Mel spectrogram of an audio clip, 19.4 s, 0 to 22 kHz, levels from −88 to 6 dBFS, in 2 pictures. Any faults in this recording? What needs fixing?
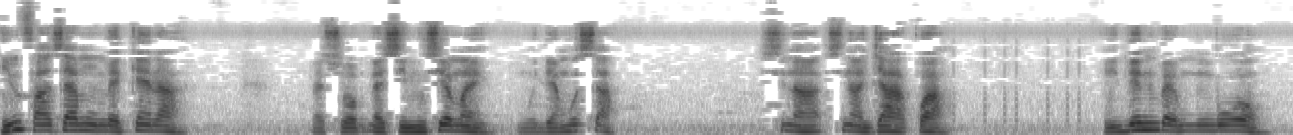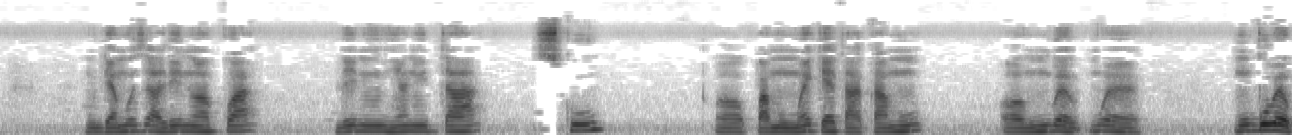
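Throughout the clip, the speech was likely passed through a WMA encoder at a low bitrate, consistent with about 32 kbps. Its long transform blocks smear quantisation noise over tens of milliseconds and drop weak spectral detail, so the speech carries heavy ringing, a washy texture and hiss that swells and fades with the voice. Encode from the original source at a higher bitrate, or with a better codec, rather than re-encoding this low-rate WMA file.

From 7.05 to 8.48 s, a nearby 2G phone sending signalling bursts had its radio energy rectified by the audio circuit. This produces a galloping dit-dit-dit of short buzzes repeating at about 217 Hz, sitting roughly 20 dB below the speech. Keep mobile phones away from the microphone, cables and interface, or switch them off during recording.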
